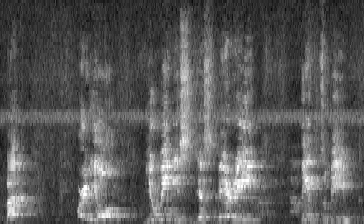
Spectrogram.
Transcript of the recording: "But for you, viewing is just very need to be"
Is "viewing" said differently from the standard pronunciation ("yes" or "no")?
yes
